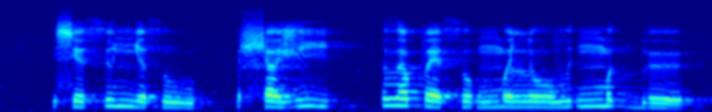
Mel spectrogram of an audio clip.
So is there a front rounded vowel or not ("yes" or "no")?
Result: yes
